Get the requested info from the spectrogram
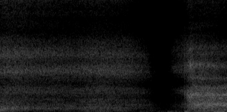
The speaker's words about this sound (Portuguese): Estou respirando aqui profundamente, respiro algumas vezes, né?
